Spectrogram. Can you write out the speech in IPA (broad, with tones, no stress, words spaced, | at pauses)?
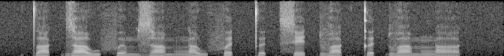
t̪a˨˩k̚za˨˦wfə˨˩m za˧˩mŋa˨˦w fə˦˥t̚t̪ə˨˩t̚ se˦˥t̚va˨˩k̚t̪ə˦˥t̚ va˨˦m ŋa˨˩k̚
